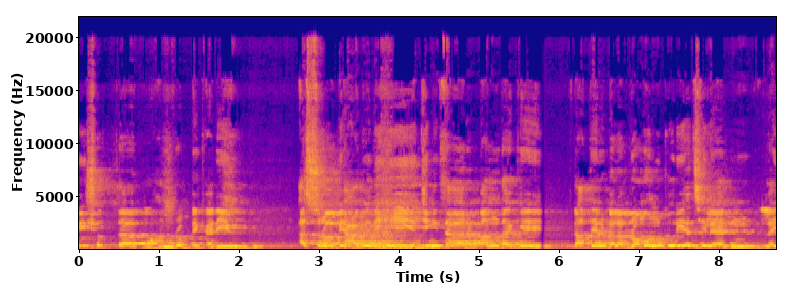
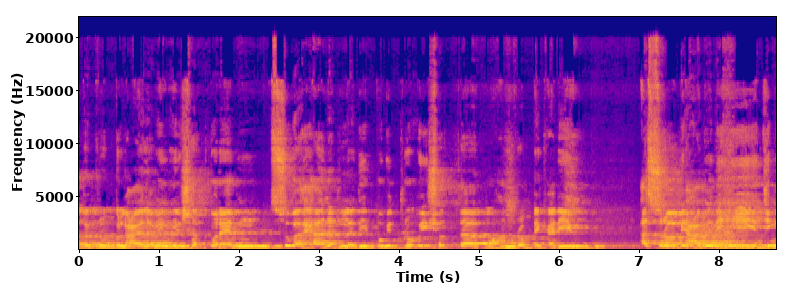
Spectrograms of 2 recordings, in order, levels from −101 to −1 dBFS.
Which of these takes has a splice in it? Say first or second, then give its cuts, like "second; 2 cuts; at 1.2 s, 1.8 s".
first; 1 cut; at 5.8 s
